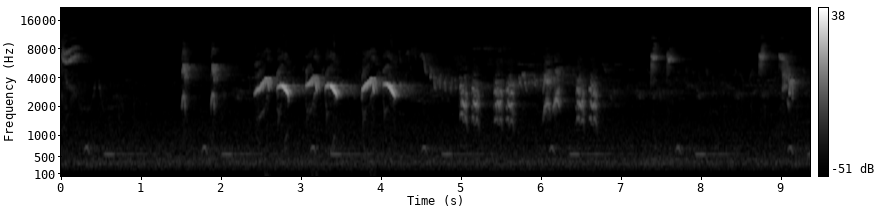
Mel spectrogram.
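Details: Song thrush singing, recorded with a high-definition microphone: bright, sharp high phrases, with one clear whistled note repeated three times in a row, then rapid varied chirping figures separated by short pauses, against a quiet background.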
